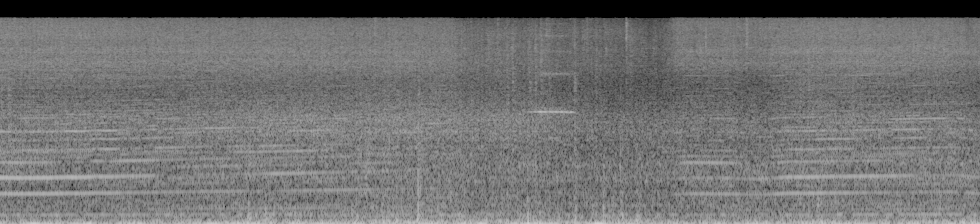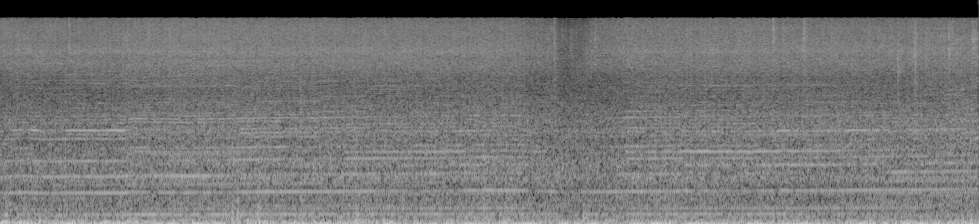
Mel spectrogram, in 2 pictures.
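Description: Race car engine at high revs in fourth gear, heard from inside the cabin, its pitch climbing steadily as the car accelerates, dropping back once about a third of the way in, then climbing again. Road and wind noise throughout.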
